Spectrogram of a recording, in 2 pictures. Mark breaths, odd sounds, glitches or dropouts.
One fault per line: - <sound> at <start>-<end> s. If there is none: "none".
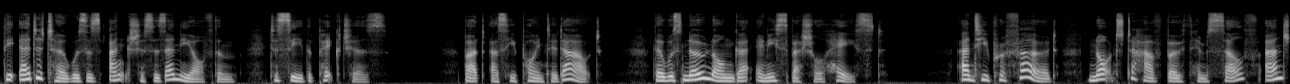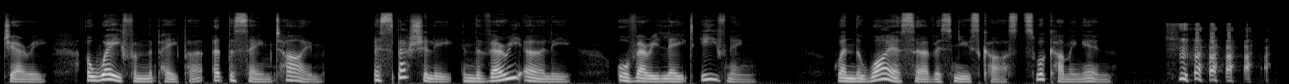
- laugh at 24.6-25.6 s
